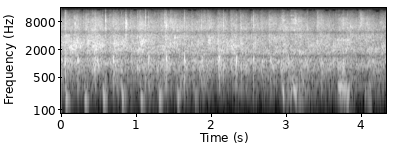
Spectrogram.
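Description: Audience applauding, with one pair of hands close by clapping fast and evenly, about six claps a second, through the first half.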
